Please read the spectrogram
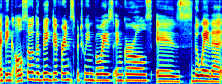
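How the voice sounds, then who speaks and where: A woman's fairly high, animated, playful voice with ordinary pitch variation on a very clean recording with a silent background. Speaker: podcast host and parent. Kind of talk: casual family chat.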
